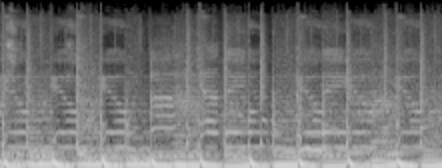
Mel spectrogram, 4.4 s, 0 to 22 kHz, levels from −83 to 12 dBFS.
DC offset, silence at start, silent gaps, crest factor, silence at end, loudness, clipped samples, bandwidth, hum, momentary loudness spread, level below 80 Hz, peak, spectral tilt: under 0.1%; 0 s; none; 10 dB; 0 s; -12 LUFS; under 0.1%; 19.5 kHz; none; 1 LU; -12 dBFS; 0 dBFS; -4.5 dB/octave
